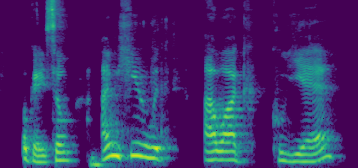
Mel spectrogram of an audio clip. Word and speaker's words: Awak: So, I'm here with Awaku, right? That's that's the proper way of pronouncing your name. Yes. Awaku.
